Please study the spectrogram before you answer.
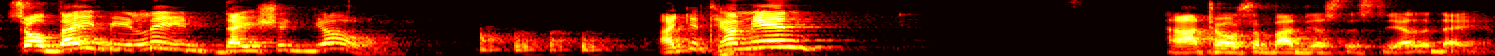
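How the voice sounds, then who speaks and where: Older male pastor, 70s, high-pitched voice, emphatic sermon delivery. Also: huge pitch swings, normal speed, long pauses, dull audio, faint music behind. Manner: preaching with rising emphasis, rhetorical questions.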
